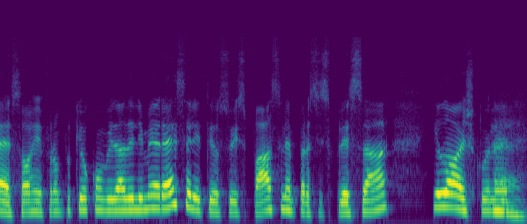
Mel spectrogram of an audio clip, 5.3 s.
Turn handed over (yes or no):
no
